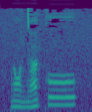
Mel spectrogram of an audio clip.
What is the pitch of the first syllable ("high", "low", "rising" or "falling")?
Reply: low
